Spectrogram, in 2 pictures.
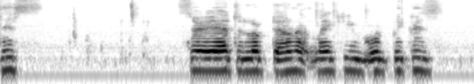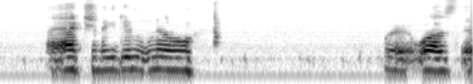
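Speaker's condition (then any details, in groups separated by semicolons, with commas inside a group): Quadriplegic cerebral palsy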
